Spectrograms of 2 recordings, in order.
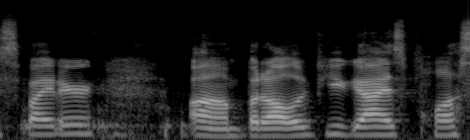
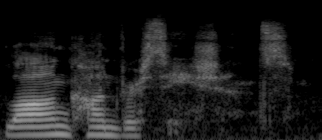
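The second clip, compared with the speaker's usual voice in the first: whisper; 3 dB quieter, slower than usual. Acted. Deadpan answer in a whisper.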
